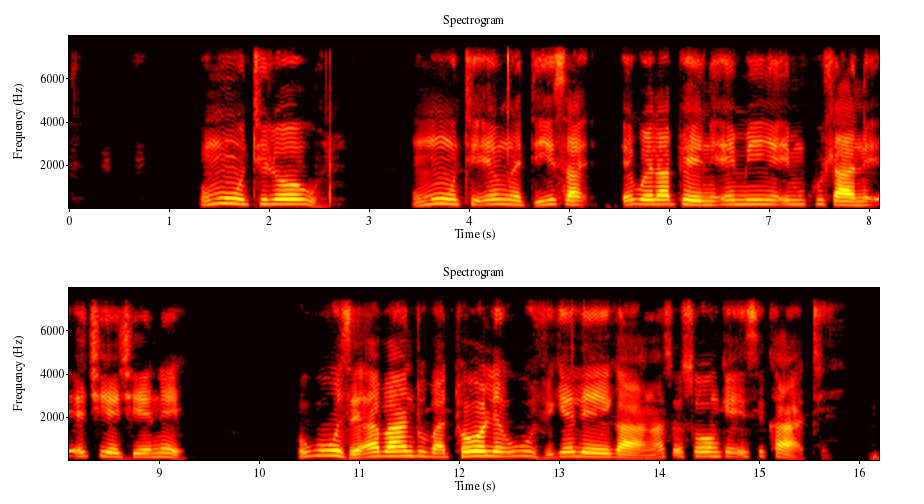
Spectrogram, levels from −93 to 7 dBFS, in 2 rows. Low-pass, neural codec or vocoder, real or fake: 7.2 kHz; none; real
